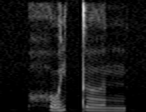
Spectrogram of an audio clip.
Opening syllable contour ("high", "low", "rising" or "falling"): rising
